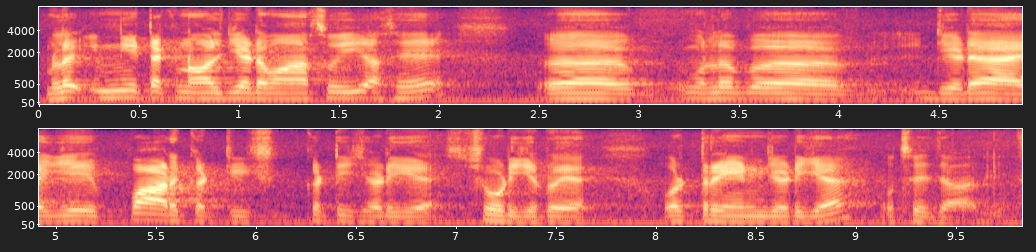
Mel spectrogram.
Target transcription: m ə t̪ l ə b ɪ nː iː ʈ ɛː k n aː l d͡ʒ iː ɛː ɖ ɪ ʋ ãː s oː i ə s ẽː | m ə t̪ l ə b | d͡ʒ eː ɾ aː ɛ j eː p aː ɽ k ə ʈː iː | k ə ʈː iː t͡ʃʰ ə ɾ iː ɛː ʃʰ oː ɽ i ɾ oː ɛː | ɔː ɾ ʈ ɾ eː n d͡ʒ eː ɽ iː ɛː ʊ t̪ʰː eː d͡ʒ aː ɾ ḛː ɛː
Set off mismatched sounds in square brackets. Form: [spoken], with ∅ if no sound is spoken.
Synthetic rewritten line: m ə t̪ l ə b ɪ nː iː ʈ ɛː k n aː l d͡ʒ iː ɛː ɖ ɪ ʋ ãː s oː i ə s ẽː | m ə t̪ l ə b | d͡ʒ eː [ɽ] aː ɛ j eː p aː ɽ k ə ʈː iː | k ə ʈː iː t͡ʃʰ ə [ɽ] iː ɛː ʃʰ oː ɽ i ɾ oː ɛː | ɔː ɾ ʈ ɾ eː n d͡ʒ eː ɽ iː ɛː ʊ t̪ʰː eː d͡ʒ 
